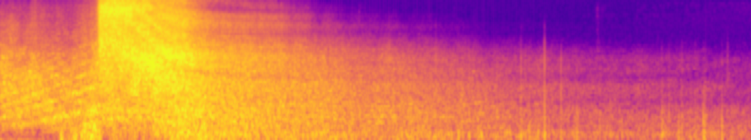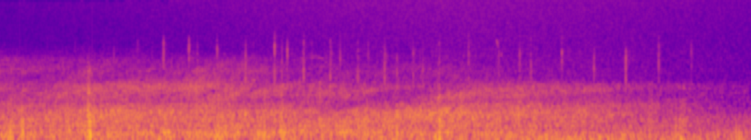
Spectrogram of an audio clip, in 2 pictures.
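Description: Rocket motor firing at lift-off: a sudden loud rush of noise about a second in that fades away over the next several seconds as the rocket recedes, leaving a faint hiss with scattered small ticks.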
